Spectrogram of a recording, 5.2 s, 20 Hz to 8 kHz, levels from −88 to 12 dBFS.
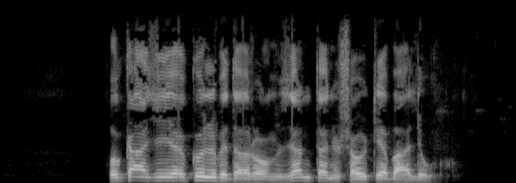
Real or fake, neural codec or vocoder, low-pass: real; none; 7.2 kHz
